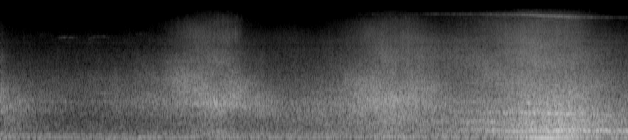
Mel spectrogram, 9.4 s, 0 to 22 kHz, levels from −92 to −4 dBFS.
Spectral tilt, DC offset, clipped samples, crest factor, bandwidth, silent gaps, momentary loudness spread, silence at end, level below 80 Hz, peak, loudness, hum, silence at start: -5 dB/octave; under 0.1%; under 0.1%; 22 dB; 16 kHz; none; 20 LU; 0 s; -54 dBFS; -12 dBFS; -33 LUFS; none; 0 s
